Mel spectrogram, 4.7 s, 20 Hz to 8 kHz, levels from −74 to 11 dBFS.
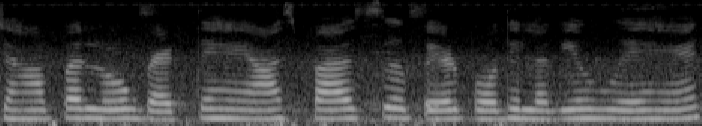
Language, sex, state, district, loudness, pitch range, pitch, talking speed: Hindi, female, Uttar Pradesh, Ghazipur, -23 LUFS, 205-220 Hz, 210 Hz, 140 wpm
